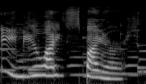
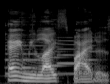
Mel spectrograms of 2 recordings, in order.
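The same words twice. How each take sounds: First: It is read in the speaker's normal voice. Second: It is read in a put-on hood-style voice.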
